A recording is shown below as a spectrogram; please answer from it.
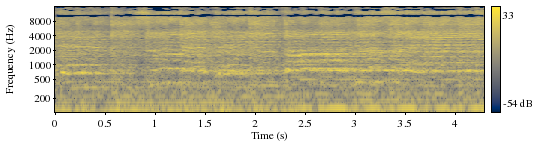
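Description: J-pop idol song played live over stage loudspeakers: a girl group singing over a backing track with a steady, driving bass-drum beat.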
